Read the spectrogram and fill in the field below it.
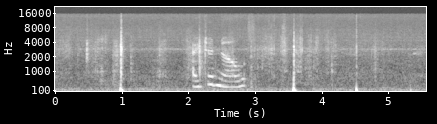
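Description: A stiff book knocks and thumps as it is handled.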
